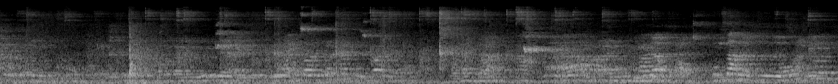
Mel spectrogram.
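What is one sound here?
A table tennis ball clicks back and forth off paddles and a table in a large hall.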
